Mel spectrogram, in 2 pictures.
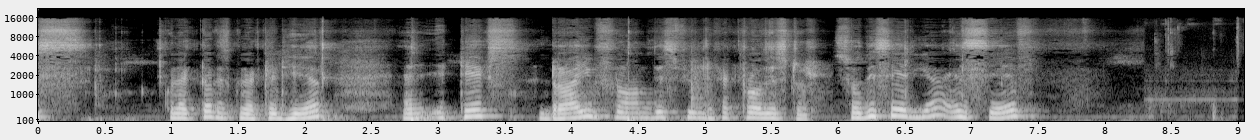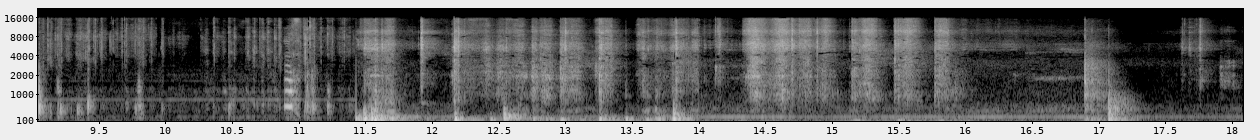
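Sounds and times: brush scrubbing circuit board: 0:08.5 - 0:11.4.

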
